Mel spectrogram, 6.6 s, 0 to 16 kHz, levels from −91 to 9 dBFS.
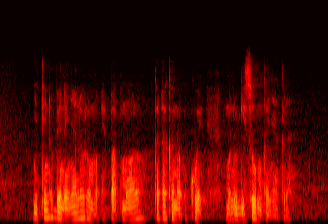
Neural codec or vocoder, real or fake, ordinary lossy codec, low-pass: none; real; none; 7.2 kHz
